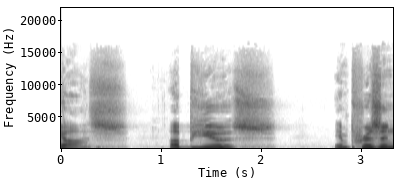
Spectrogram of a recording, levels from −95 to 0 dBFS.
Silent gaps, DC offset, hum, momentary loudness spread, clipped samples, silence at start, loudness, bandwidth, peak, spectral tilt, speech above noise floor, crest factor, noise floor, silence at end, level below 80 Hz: none; under 0.1%; none; 12 LU; under 0.1%; 0 s; -29 LUFS; 15.5 kHz; -8 dBFS; -4.5 dB/octave; 49 dB; 20 dB; -77 dBFS; 0 s; -64 dBFS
